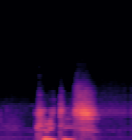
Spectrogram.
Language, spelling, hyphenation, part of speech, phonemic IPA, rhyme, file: Dutch, kritisch, kri‧tisch, adjective, /ˈkri.tis/, -is, Nl-kritisch.ogg
- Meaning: critical (expressing criticism, pertaining to criticism or critique)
